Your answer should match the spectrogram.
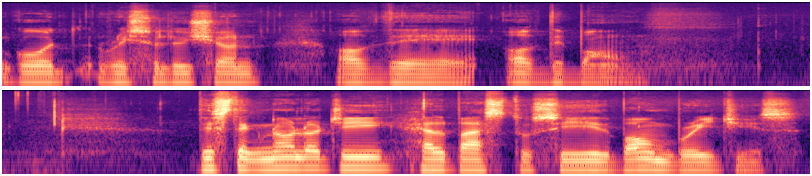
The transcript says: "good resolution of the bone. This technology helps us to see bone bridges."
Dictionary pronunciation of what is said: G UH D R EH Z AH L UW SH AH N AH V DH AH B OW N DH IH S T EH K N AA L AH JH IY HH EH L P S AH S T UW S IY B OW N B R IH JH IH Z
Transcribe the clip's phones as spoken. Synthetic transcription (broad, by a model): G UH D R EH S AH L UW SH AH N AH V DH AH B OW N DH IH S T EH K N AA L AH JH IY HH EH L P AH S T UW S IY B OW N B R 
